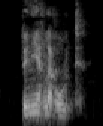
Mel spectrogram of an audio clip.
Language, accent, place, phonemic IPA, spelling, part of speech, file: French, France, Lyon, /tə.niʁ la ʁut/, tenir la route, verb, LL-Q150 (fra)-tenir la route.wav
- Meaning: 1. to hold the road 2. to hold water, to be valid, to make sense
